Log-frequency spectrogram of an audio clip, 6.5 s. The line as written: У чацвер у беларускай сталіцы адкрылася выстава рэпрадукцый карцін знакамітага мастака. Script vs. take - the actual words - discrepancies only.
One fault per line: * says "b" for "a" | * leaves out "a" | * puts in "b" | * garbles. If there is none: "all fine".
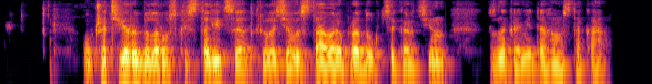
all fine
